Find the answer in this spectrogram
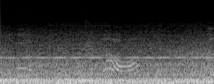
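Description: Steady low rumble inside a jet airliner's cabin as it taxis, with a thin steady whine above it and faint voices.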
